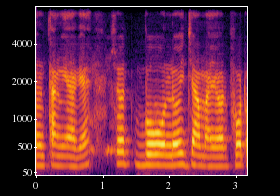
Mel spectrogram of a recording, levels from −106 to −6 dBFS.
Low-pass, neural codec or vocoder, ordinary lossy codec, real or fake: 7.2 kHz; codec, 16 kHz, 16 kbps, FunCodec, trained on Chinese and English, 50 frames a second; Opus, 64 kbps; fake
